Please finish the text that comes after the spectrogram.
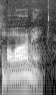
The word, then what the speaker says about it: Melanie: these a woman named her name is spelled Melanie but it's pronounced Milani and then AED who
